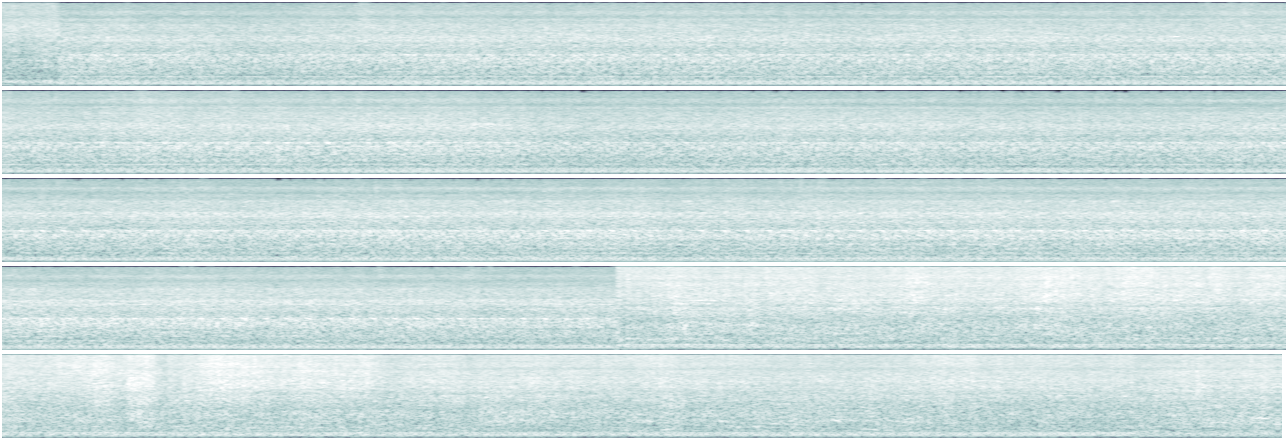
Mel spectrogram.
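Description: Fire engine running steadily, a low engine drone with a layer of noise over it. About three-quarters of the way in the sound cuts abruptly to a brighter, slightly higher drone.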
